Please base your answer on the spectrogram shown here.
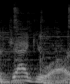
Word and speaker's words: Jaguar: Jaguar or Jaguar, if you pronounce it as those in the UK, might.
